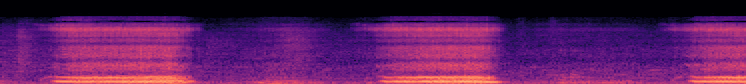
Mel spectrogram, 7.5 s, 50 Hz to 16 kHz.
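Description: Loud, rough, vibrating snores on each breath in, about 19 breaths a minute, with quieter breaths out between them.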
